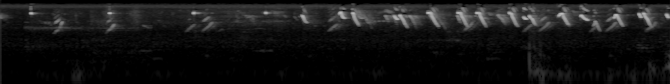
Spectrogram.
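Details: Female and male saffron finches calling: a few scattered high chirps, then from midway a fast, dense run of sharp downward-sliding notes, bright and high-pitched, about two per second.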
